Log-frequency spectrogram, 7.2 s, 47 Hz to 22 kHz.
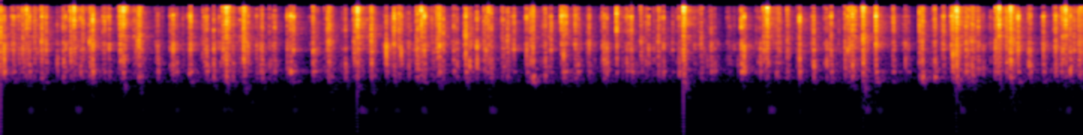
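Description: Fast typing with both hands, using long pink-painted nails and fingertips, on a full-size mechanical keyboard with white plastic keycaps on a black base, at about 98 words per minute. A rapid, steady stream of short, sharp, bright clicks and clacks with almost no low end, each keystroke dying away almost instantly.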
